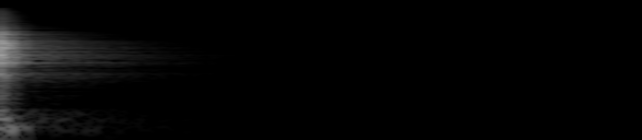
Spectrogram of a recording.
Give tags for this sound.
beat
drum-hit
industrial
processed
short

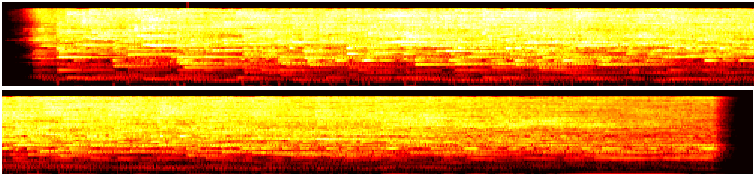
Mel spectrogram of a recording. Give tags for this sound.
comb
resonant
metal
grain

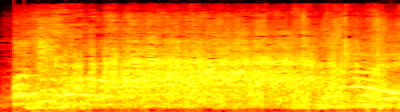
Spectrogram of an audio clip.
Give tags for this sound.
laughter
sound-painting
asia
vietnam

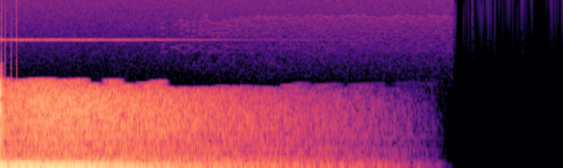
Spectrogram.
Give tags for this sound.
bang
boom
detonation
drum
explosion
explosive
hit
snap
snare

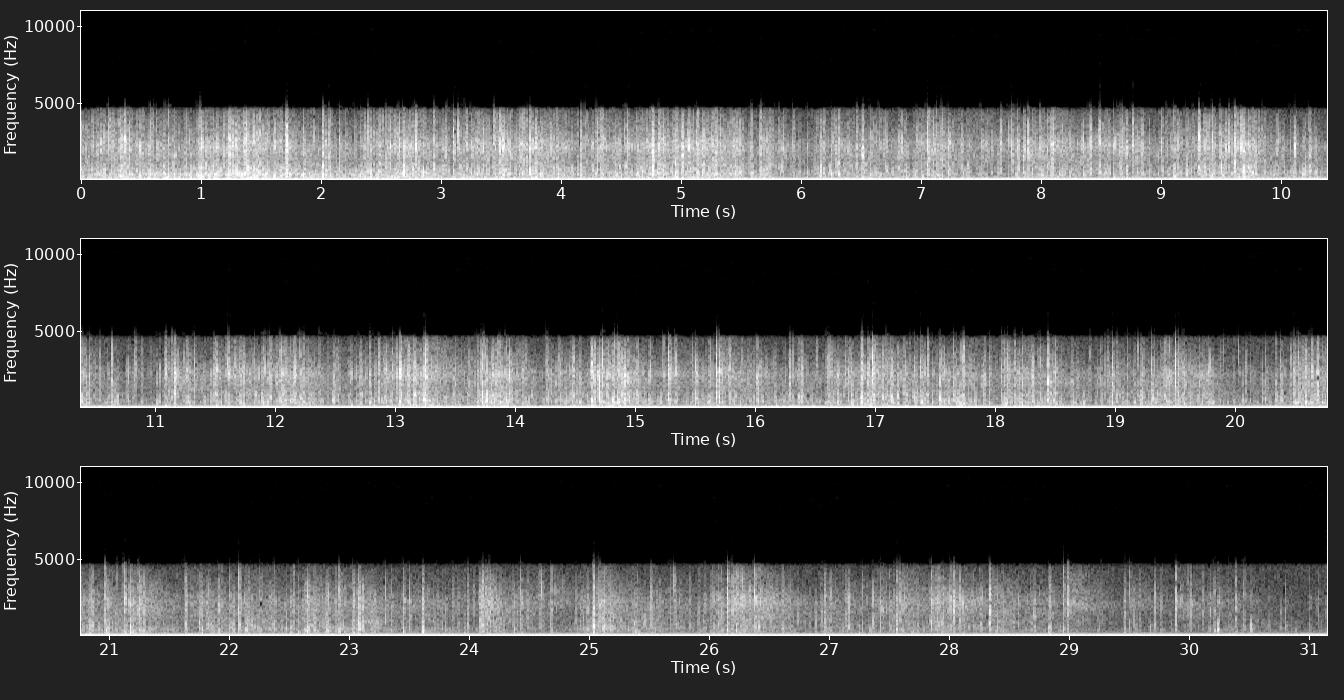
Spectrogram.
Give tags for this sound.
cellophane
fire
fireplace
mockup
simulated
simulation
weak

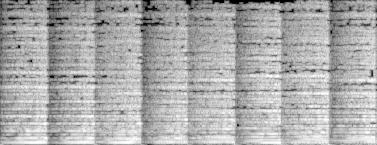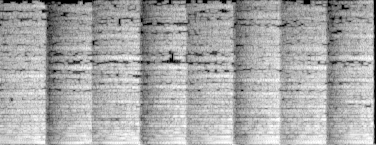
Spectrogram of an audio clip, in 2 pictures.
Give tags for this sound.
house
keyboard
keypad
pad
pads
techno
trance

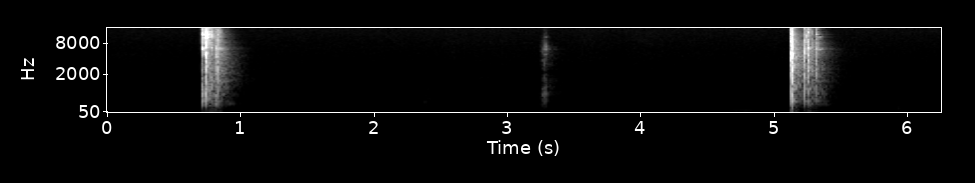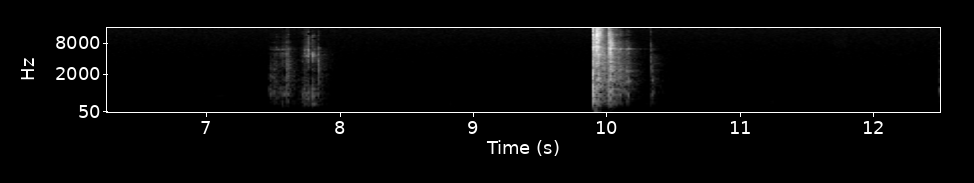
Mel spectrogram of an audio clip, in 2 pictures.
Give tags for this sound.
24
m-audio
clippers
floor
fall
gun
48
nail
pistol
falling
441
610
sennheiser

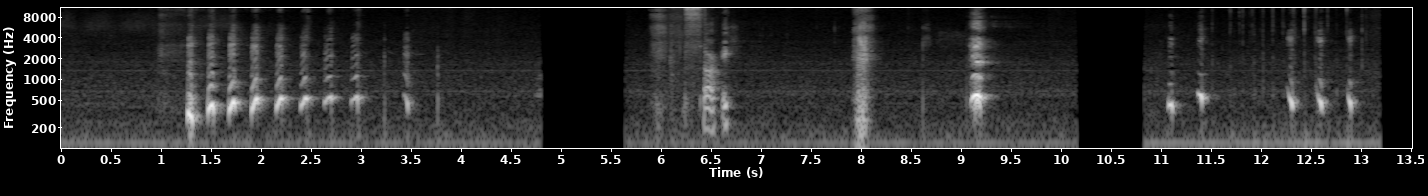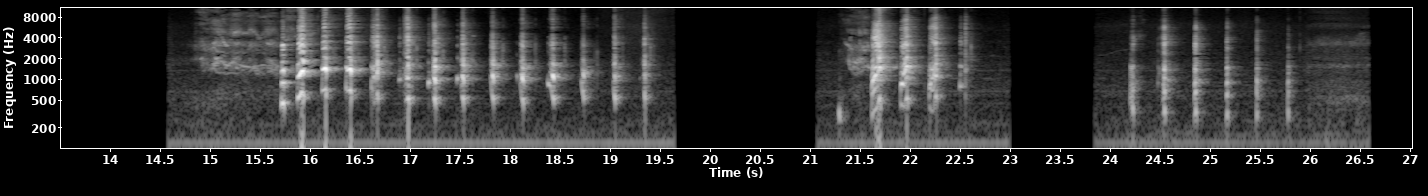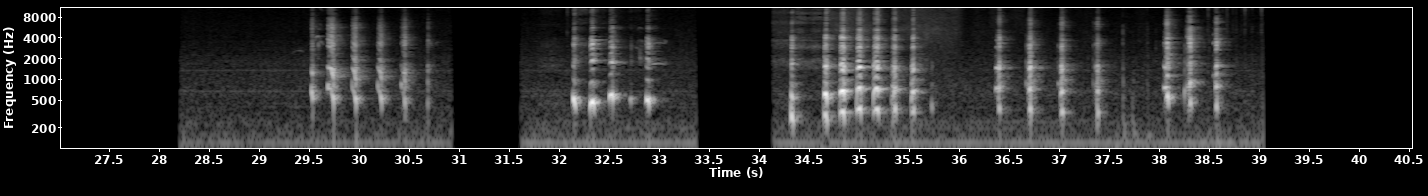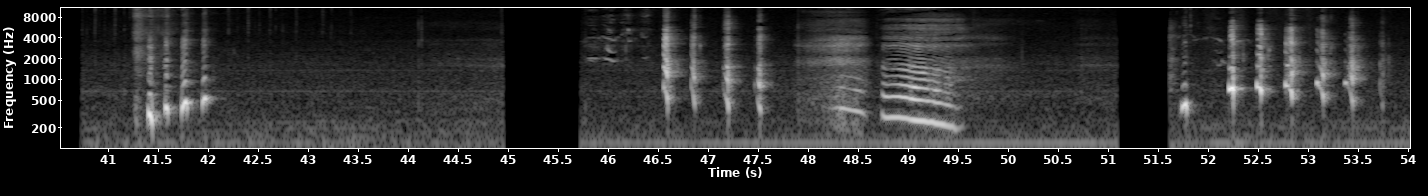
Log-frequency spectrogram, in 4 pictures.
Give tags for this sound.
foley
giggle
mono
woman

